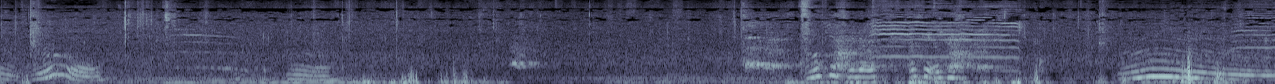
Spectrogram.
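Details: Cats and kittens meowing while being fed, a few clear bent meows at the start, a cluster of overlapping calls in the middle and a long wavering meow near the end, mixed with a person's speech.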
